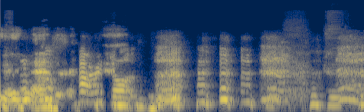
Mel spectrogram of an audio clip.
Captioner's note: laughter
